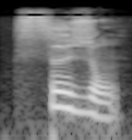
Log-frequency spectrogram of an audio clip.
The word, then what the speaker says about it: faisons: So it's quite strange because French people tend to pronounce faisons. Okay? So like here, this AE is not pronounced like normally we should pronounce it like E, but then like E.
